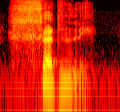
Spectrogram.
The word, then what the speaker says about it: certainly: certainly alors en parlant de accent gardez bien pour un mot certainly accent tombé sur premier syllabe là yes certainly témoin point pour encore yes certainly comprenez accent tombé sous premier syllabe là.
